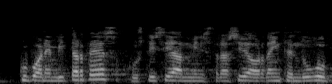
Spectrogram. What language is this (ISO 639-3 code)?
eus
